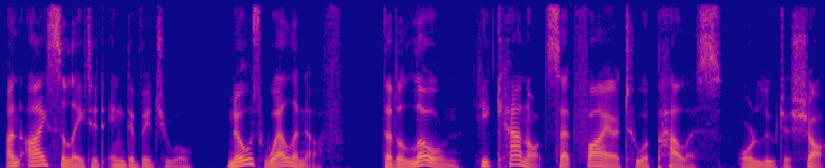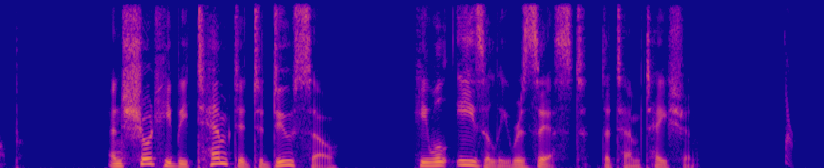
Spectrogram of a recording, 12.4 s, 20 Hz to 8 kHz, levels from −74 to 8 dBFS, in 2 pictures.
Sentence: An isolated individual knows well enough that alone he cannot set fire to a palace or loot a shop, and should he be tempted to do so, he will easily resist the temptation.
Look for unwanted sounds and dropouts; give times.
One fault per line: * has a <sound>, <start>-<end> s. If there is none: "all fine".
* has a chirp, 12.1-12.2 s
